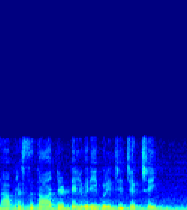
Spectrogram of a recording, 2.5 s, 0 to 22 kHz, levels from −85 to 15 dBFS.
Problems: constant background noise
